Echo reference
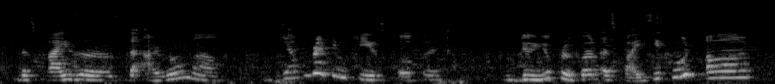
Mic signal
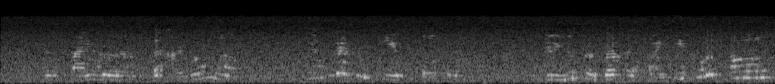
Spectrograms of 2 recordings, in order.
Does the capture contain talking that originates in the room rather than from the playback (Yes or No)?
No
